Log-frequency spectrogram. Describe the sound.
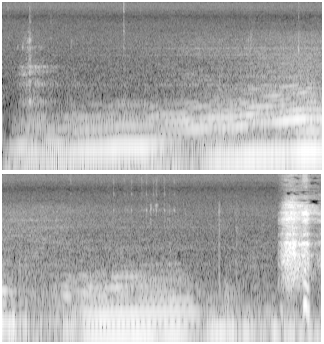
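A car engine revving as it drives around nearby, in repeated rising harmonic surges with brief dips between them. A short hissy burst comes near the end.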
